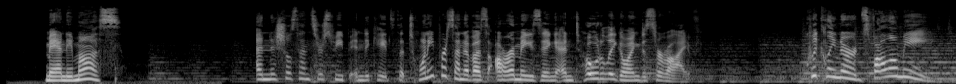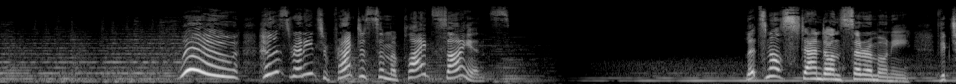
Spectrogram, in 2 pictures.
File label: Character; animation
